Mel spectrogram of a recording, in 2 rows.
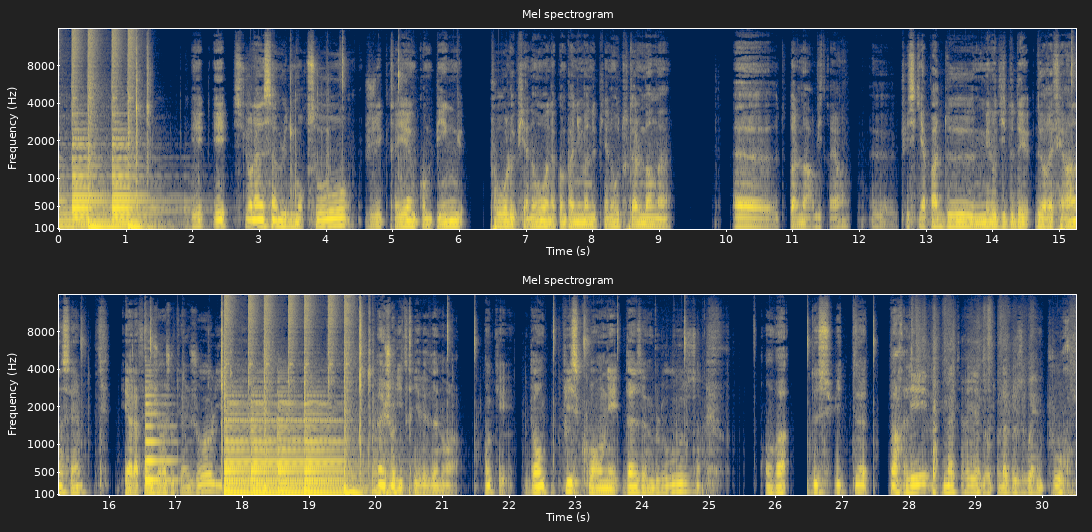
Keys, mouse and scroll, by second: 1.2 space, 2.0-2.4 ctrl+scroll down 2, 3.7 ctrl+scroll down 2, 4.2-5.3 ctrl+drag, 15.2 click, 16.5 click, 17.7 space, 19.8 space, 21.1 click, 21.8 ctrl+scroll up 2, 22.7-23.2 scroll up 2, 23.0 click, 23.2 click, 23.6-24.8 drag, 25.7 click, 26.1-26.5 scroll up 3, 26.5 click, 27.2 click.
